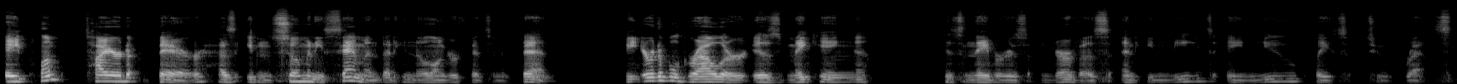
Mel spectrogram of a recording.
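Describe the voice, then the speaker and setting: A man streaming a solo tabletop roleplaying game, thinking aloud and reading out prompts in a halting, deliberate way with long pauses. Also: on the low side, expressive, pushed and bright, low-quality recording.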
